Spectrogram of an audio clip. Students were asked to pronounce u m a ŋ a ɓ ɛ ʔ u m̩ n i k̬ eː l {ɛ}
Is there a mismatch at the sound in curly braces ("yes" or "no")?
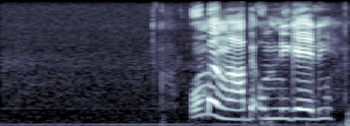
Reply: yes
